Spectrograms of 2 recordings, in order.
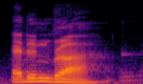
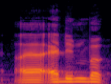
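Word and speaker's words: Edinburgh: gua potong dikit ya kotanya tuh apa sih? Edinbrah. Einburg.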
